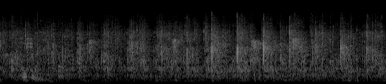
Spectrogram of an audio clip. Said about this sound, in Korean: 여러분 큰 박수 부탁드리겠습니다.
